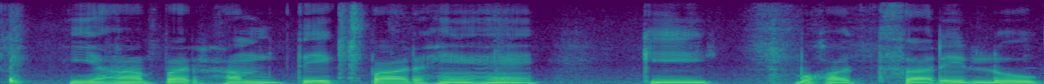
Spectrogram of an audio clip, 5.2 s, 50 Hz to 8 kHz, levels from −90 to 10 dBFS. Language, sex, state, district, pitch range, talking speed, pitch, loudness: Hindi, male, Madhya Pradesh, Katni, 110-125 Hz, 125 wpm, 115 Hz, -19 LUFS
